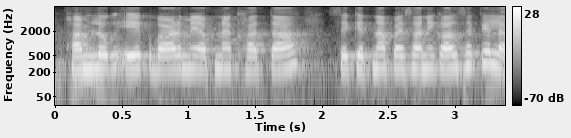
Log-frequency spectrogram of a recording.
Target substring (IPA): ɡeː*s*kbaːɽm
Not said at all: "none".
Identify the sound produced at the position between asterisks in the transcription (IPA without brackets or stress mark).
none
